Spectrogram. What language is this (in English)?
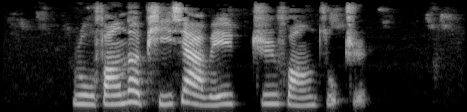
Chinese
